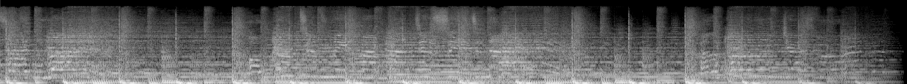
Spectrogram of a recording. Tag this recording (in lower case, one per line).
music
